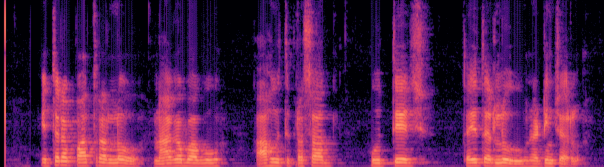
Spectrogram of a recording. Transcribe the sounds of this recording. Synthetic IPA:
it̪ɐɾɐpaːt̪ɾaːlːo̞ːnaːɡɐbaːbu | aːɦut̪ipɾɐsaːd̪ | hut̪ːe̞ːd͡ʒ | t̪ɐjt̪ɐɾlunɐʈiɲt͡ʃaːɾu

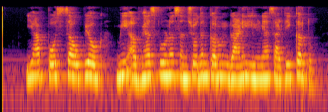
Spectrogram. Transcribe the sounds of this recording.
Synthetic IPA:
japosʈt͡saupjoɡmiːəbʱjaspuɾɳəsə̃ñɕod̪ʱənkəɾuːnɡaɽ̃iːliɳjasaʈʰiːkəɾt̪o

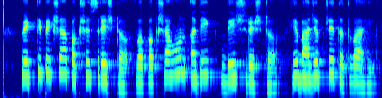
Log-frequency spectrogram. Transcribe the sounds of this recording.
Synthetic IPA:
ʋjək̚t̪ipekʂapəkʂəɕɾeʂʈʰəʋəpəkʂaɦuːnəd̪ʱikd̪eɕɾeʂʈʰəhebʱad͡ʑəp̚t͡set̪ət̪ʋəaɦe

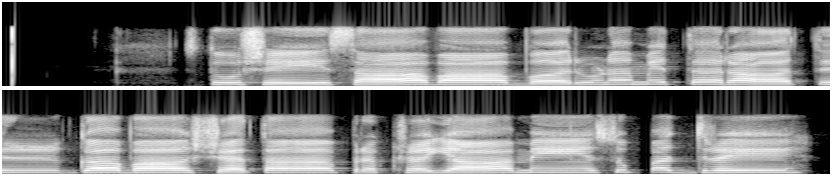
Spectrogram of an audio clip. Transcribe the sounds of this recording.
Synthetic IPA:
st̪oʂeːsaːʋaːʋɐɾuɳɐmit̪ɾaːt̪iɾɡɐʋaːʃɐt̪apɾɐkʂɐjaːmeːsupɐd̪ɾeː

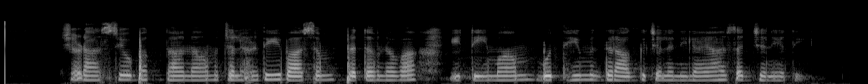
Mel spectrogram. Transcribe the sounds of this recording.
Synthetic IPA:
ʃɐɽaːsjɐwbʱɐk̚t̪aːnaːmt͡ʃɐlɐɾd̪iːʋaːsɐmpɾɐt̪ɐʋnɐʋaːit̪iːmaːmbud̪ʱːimd̪ɾaːɡt͡ʃɐlɐnilɐjaːsɐd͡ʒɐnjɐt̪i

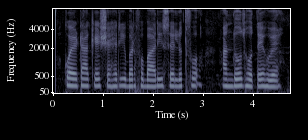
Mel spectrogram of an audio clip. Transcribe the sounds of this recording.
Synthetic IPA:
koːeːʈakeʃɛɦɾibɐɾfbaːɾiselʊt̪f | ɐ̃nd̪oːzɦoːt̪eɦʊeː

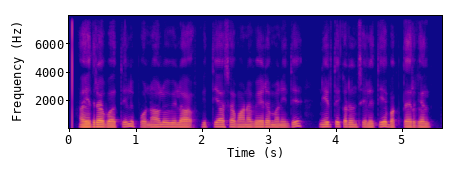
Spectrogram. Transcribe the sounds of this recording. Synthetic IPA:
ɐɪðɪɾaːbaːt̪ːɪlpɔnaːluʋɪlaːʋɪt̪ːɪjaːsɐmaːnɐʋeːɽɐmɐnɪnd̪ɯ | niːɾt̪ɯkːɐɽɐnsɛlɯt̪ːɪjɐbʱɐk̚t̪ɐɾɣɐɭ

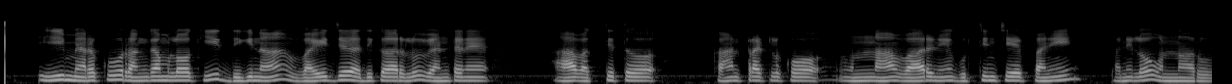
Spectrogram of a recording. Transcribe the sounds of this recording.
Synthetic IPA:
iːmɛɾɐkuɾɐŋɡɐmlo̞ːkid̪iɡinɐʋɐjd̪jɐɐd̪ʱikaːɾuluʋɛɳʈɐne̞ː | aːʋjɐk̚t̪it̪oː | kaːɳʈɾaːk̚ʈlɐkoːunːɐʋaːɾiniɡuɾt̪iɲt͡ʃe̞ːpɐni | pɐnilo̞ːunːaːɾu

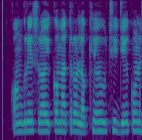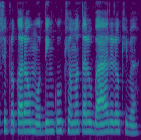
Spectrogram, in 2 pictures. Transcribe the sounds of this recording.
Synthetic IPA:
kɔŋɡɾesɔɾɔekɔmat̪ɾɔlɔkʰːjɔɦewt͡ʃʰid͡ʒekɔɽ̃ɔsipɾɔkaɾɔmod̪iŋkukʰjɔmɔt̪aɾubaɦaɾeɾɔkʰiba

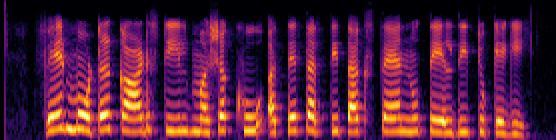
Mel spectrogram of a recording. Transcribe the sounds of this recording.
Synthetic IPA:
pʰɪɾmoːʈəɾkaːɾɖsʈiːlməʃəkʰːuːʔət̪eːt̪əɾt̪iːt̪əkst̪ɛːnũːt̪eːld̪iːt͡ʃʊkeːɡiː

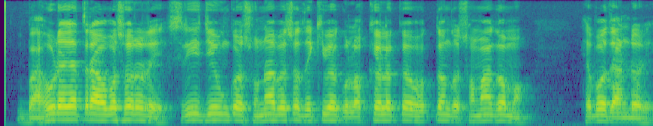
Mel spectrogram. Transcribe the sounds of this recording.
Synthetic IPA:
baɦuɽjad͡ʒat̪ɾaɔbɔsɔɾɔɾesɾid͡ʒiuŋkɔsunabesɔd̪ekʰibakulɔkʰːjɔlɔkʰːjɔbʱɔk̚t̪ɔŋkɔsɔmaɡɔmɔ | hebɔd̪aɳɖɔɾḛ

